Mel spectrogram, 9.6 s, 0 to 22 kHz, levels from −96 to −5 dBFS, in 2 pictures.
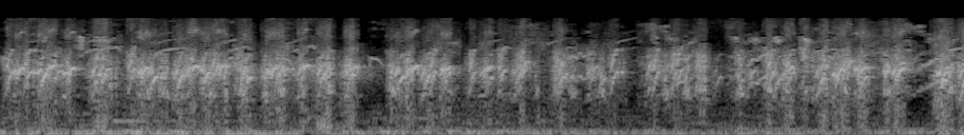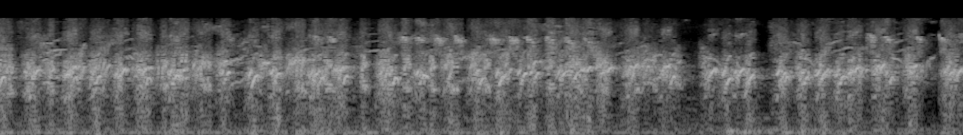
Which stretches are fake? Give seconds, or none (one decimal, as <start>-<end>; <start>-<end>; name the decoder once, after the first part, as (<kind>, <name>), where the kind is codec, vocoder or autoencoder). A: none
